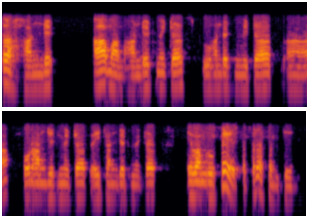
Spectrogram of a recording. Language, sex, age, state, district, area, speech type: Sanskrit, male, 18-30, West Bengal, Purba Bardhaman, rural, conversation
